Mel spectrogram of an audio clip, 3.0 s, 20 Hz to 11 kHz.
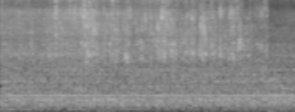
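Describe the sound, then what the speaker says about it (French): Water pours steadily into a soup pot of split peas for Potage Saint-Germain, a continuous close gushing splash with no pauses and no talking. "vous allez commencer à mettre 2 litres d'eau"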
